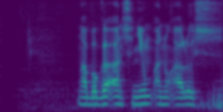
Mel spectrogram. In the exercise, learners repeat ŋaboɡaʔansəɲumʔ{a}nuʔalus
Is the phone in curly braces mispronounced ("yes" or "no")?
no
